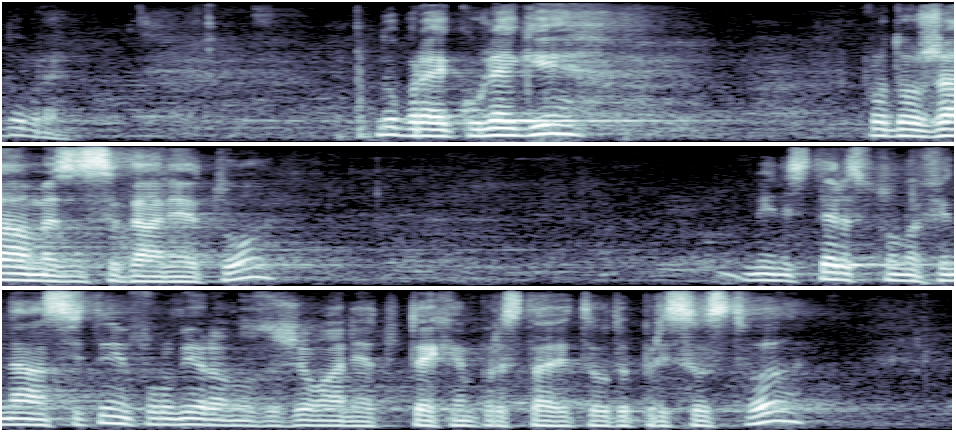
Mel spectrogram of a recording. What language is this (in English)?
Bulgarian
